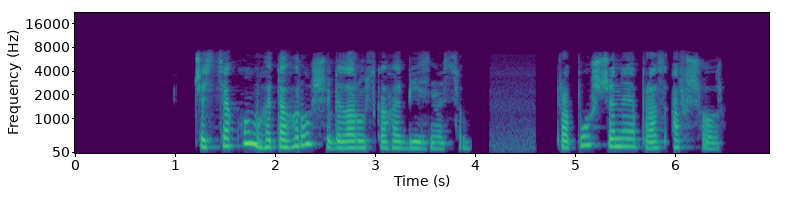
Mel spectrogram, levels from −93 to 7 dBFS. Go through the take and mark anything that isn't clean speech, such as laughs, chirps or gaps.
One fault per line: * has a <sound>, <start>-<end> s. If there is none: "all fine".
all fine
